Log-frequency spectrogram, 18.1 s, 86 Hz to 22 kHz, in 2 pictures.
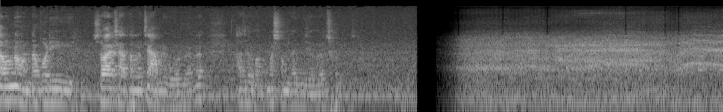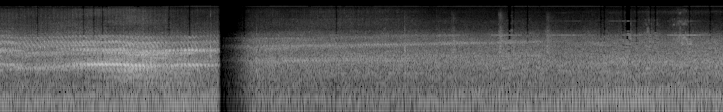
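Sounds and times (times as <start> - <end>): traffic noise: 5.5 - 18.0.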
